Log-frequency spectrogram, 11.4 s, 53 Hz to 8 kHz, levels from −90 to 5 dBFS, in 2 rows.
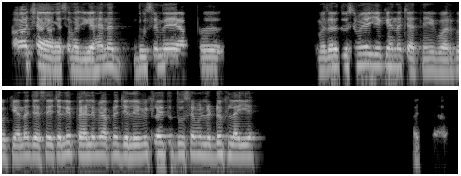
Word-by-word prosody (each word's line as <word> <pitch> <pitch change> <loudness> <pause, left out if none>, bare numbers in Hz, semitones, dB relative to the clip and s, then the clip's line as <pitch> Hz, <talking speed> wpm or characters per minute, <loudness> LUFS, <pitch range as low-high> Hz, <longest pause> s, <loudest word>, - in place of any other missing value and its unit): अच्छा, 195 0 +2 0.2
मैं 140 - +1
समझ 140 0 -2
गया 130 0 +3
है 150 - +1
ना, 165 +2 +1 0.4
दूसरे 150 +2 -2
में 165 - +3 0.2
आप 150 -1 -4 1.2
मतलब 150 +3 +1
दूसरे 165 +2 -5
में 185 - +2
ये 175 -1 +1
कहना 165 -1 0
चाहते 135 - -2
हैं 135 - -4
एक 135 - -8
बार 130 -1 0
को 145 - -2
कि 145 +2 -2
है 145 - +1
ना 155 - -1
जैसे 155 +1 +3
चलिए 170 +3 +3
पहले 155 +1 +3
में 160 0 +1
आपने 160 +1 0
जलेबी 155 +1 +2
खिलाई, 170 +2 +3
तो 170 0 -8
दूसरे 165 0 -2
में 165 - -3
लड्डू 160 +2 0
खिलाइए? 150 0 -1 2.0
अच्छा। - - -19
155 Hz, 185 wpm, -22 LUFS, 150-165 Hz, 2.0 s, गया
